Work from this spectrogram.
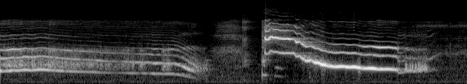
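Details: Chihuahua dog howling: two drawn-out, high, tonal wails with rich overtones. The first holds steady, then drops sharply at its end. After a short break, the second starts higher and slides steadily downward before fading.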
